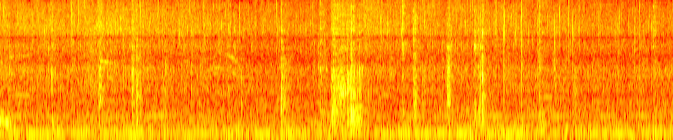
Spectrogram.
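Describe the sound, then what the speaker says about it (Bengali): Onion frying in hot oil with ground garlic, cumin, crushed whole garam masala, turmeric, salt and chili powder, a steady close sizzle with intermittent stirring scrapes and clinks throughout, no voices. "প্রথমে আমি পেঁয়াজটা তেলে দিয়ে নিয়েছি"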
